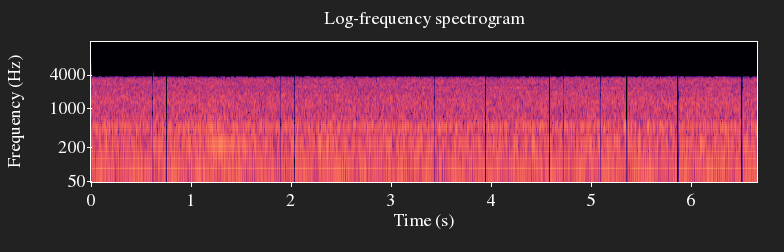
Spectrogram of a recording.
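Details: Steady massed buzzing of a honey bee reproductive swarm moving into a swarm trap at Painted Peacock Manor, recorded 04/07/21; a uniform wall of wingbeat hum with tiny dropouts near the end.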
